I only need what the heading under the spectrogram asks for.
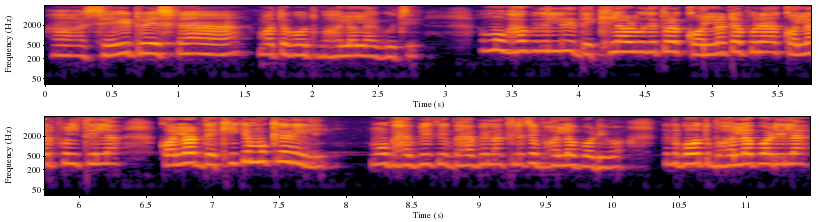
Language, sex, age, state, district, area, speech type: Odia, female, 45-60, Odisha, Kandhamal, rural, spontaneous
